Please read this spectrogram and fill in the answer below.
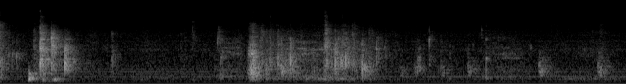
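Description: Light handling sounds of small metal parts at a lathe: a few scattered clicks and knocks, busiest about half a second in and again around the middle, over a faint steady hum.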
